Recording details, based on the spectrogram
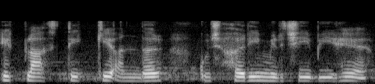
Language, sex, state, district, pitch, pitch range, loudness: Hindi, female, Arunachal Pradesh, Papum Pare, 175 Hz, 170-185 Hz, -16 LUFS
